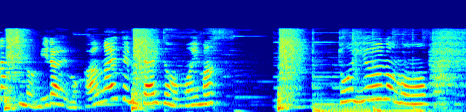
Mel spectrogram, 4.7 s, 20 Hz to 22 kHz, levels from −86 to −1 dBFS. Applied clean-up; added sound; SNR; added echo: classical method WPE with log-MMSE.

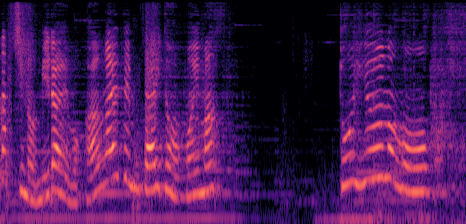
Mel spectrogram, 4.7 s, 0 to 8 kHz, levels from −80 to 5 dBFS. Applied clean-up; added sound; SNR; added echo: neural separator model SepFormer DNS4.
